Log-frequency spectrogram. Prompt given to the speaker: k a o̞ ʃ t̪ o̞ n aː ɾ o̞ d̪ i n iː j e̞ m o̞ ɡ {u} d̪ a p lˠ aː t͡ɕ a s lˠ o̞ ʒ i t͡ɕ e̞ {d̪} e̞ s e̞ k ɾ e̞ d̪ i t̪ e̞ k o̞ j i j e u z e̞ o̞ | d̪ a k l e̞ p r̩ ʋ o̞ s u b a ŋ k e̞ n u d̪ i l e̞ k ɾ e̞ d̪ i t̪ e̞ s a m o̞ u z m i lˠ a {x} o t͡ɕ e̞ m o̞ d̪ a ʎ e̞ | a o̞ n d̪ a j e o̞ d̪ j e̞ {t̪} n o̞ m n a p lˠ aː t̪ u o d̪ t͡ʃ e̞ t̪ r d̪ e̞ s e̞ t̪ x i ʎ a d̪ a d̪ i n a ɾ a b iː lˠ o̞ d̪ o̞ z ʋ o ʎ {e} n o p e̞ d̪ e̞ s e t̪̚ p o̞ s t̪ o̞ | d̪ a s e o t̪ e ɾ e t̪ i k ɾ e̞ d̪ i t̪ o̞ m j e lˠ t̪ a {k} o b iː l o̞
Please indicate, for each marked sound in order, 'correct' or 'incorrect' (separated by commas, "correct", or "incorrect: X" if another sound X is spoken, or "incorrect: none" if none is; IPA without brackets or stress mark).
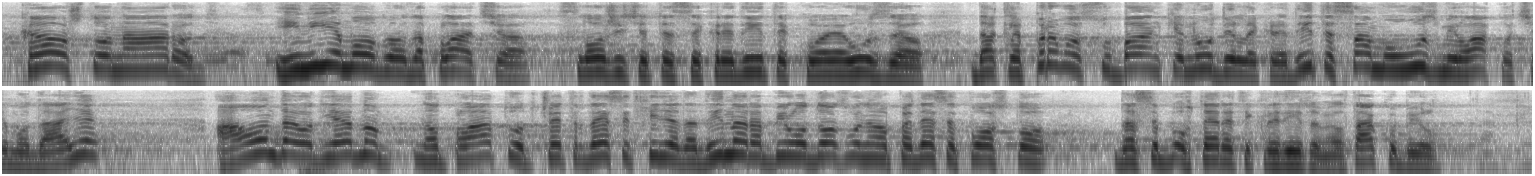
incorrect: o, incorrect: t̪, incorrect: k, incorrect: d̪, correct, correct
